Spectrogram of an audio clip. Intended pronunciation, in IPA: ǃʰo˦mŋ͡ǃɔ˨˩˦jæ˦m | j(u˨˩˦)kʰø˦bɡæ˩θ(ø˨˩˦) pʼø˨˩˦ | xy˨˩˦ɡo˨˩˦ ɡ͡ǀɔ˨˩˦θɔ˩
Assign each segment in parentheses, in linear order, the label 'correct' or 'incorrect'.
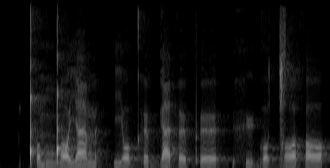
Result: incorrect: o˨˩˦, correct

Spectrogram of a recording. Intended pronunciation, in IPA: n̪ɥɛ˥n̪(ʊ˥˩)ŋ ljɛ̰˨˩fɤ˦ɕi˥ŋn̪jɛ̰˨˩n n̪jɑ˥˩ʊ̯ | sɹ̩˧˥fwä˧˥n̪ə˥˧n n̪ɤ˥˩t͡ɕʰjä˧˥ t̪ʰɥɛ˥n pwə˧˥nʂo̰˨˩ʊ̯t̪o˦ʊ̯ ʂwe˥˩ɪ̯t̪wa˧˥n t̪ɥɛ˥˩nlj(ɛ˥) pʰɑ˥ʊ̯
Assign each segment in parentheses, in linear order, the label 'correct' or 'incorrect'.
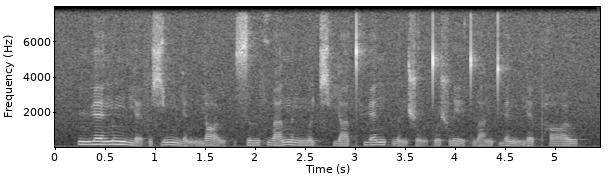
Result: incorrect: ʊ˥, correct

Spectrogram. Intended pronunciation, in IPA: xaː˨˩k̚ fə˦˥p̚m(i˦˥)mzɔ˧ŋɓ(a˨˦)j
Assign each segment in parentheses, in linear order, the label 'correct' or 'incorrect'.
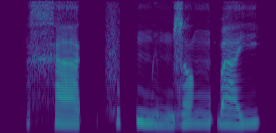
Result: incorrect: i˧˩, correct

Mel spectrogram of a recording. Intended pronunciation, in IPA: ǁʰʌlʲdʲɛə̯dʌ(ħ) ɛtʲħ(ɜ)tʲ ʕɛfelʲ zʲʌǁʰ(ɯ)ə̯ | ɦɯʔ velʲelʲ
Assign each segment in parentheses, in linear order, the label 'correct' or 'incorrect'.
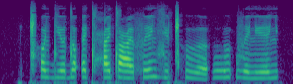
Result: incorrect: ʔ, incorrect: ɛ, correct

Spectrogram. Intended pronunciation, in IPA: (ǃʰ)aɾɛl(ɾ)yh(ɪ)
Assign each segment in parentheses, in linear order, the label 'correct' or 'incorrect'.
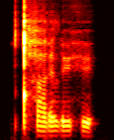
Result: correct, correct, incorrect: y

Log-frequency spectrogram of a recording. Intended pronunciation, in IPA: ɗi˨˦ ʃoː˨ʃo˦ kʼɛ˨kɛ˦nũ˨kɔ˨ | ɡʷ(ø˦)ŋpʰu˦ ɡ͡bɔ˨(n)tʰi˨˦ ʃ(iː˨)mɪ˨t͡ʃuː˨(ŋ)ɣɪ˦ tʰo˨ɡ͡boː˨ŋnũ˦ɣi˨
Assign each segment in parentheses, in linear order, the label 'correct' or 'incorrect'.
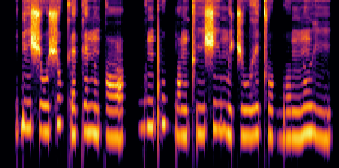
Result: incorrect: ɛ˦, incorrect: ŋ, incorrect: iː˦, incorrect: none

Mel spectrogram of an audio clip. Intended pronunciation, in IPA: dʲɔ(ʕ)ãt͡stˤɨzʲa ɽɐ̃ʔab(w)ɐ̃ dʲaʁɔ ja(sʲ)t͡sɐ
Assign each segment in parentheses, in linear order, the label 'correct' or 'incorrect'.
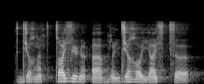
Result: incorrect: ʁ, correct, correct

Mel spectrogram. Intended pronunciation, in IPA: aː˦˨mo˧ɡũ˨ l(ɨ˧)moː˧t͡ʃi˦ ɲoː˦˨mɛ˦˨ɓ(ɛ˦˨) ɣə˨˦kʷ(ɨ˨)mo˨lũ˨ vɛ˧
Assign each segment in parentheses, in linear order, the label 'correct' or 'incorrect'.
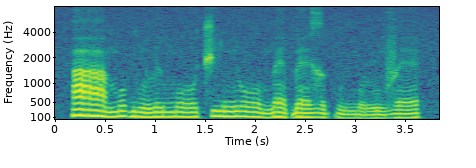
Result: correct, incorrect: ɛ˧, incorrect: i˨

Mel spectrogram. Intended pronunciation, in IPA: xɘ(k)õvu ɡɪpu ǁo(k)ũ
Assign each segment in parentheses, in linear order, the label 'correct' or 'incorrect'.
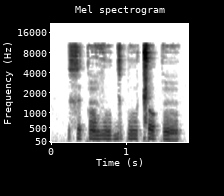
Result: correct, correct

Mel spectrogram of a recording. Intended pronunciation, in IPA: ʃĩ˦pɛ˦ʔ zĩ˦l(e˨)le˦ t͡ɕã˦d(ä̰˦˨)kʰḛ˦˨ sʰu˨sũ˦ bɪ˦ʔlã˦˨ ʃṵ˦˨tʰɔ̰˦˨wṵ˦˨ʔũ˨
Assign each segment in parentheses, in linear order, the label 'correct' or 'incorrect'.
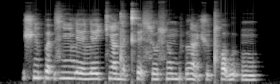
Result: correct, correct

